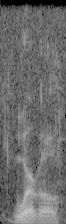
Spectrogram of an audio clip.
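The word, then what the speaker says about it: Wirbel: with the is it webell how do you pronounce his name Christian yeah it's webell webell worble yeah like I like how they're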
